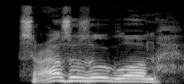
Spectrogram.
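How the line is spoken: Breathless. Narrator (Russian): выдохнул архиепископ

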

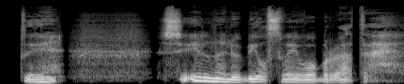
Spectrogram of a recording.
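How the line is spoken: Hoarse. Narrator (Russian): сипло сказал Алан

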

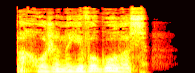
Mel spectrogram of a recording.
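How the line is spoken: Tense whisper. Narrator (Russian): напряженно прошептала она

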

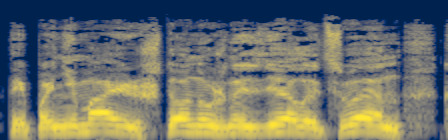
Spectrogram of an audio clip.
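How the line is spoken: Shouted. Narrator (Russian): крикнул он

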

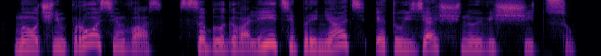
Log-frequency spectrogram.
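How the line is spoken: Solemn. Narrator (Russian): Додо торжественно сказал

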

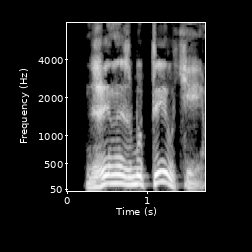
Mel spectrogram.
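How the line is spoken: Grumbled. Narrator (Russian): буркнул Вратимир

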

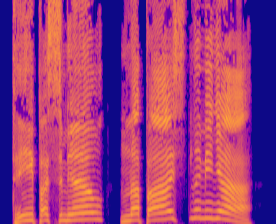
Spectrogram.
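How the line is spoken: Roaring like a hurricane. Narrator (Russian): ураганом проревел голос Морейн

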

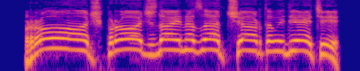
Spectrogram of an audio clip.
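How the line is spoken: Horseman shouting. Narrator (Russian): кричал конный

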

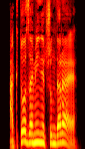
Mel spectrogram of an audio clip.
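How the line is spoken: Shouted after someone. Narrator (Russian): крикнул вслед Золотуха

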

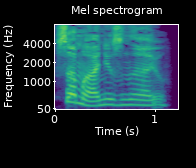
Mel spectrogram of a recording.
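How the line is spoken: Sighing. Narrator (Russian): вздохнула книга

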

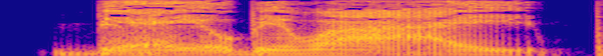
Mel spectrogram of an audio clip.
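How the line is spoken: Growling. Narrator (Russian): прорычала Горгона

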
